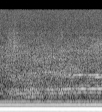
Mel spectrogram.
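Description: Loud, steady low electrical hum on the live sound feed, unchanging throughout. Faint held higher tones join it about half a second in.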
